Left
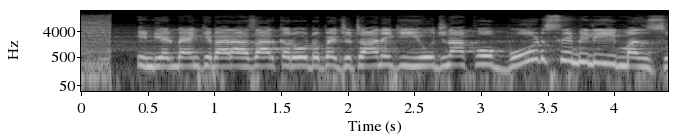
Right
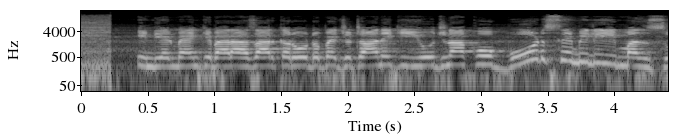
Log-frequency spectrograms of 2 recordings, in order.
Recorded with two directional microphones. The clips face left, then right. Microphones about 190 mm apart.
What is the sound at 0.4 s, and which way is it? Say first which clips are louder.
A woman's voice: left 3 dB; 15° left (ahead or behind).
